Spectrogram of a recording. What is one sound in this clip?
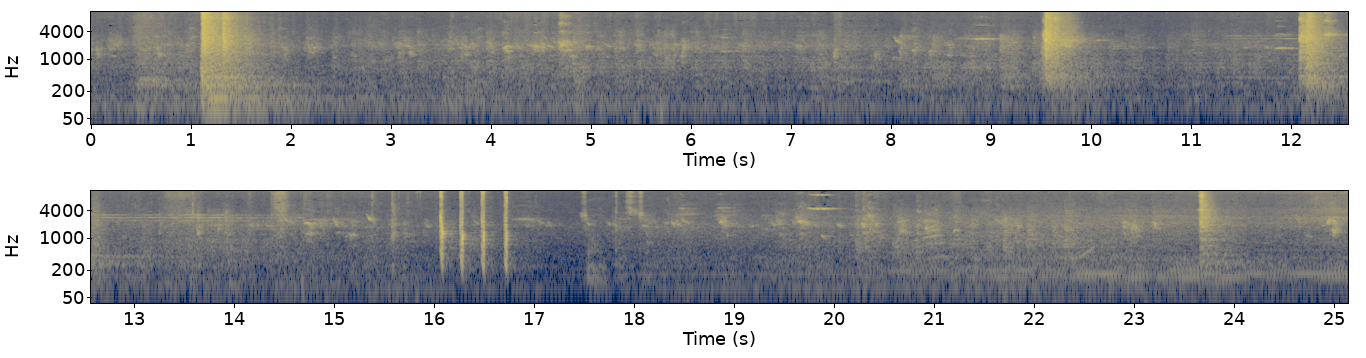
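Many chicks cheep and peep constantly.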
